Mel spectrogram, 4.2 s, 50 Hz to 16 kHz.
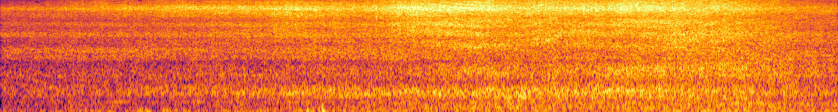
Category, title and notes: Soundscapes > Urban
Bus moving at 50 kmph
Bus moving at 50 kilometers per hour: Rusty sound of gravel on the road, revving engine, street background sound. Recorded with Samsung galaxy A33 voice recorder. The sound is not processed. Recorded on clear afternoon winter in the Tampere, Finland.
Bus, Drive, Public, Street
